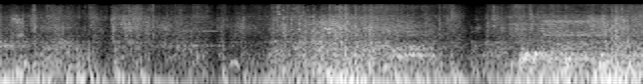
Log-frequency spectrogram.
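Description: Spells and weapon hits crackle and clash in a video game battle.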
